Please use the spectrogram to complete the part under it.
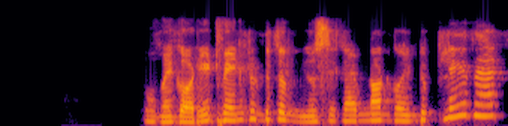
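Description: A woman speaks calmly through an online call.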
